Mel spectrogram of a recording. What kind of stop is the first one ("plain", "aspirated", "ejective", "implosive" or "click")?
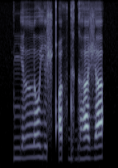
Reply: ejective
